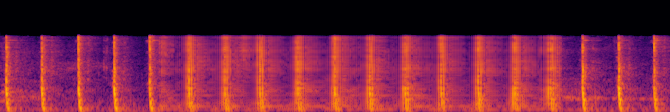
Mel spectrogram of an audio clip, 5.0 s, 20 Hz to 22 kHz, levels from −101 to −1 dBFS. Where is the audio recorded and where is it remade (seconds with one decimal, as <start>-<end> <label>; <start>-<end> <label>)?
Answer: 0.0-1.2 recorded; 1.2-4.2 remade; 4.2-5.0 recorded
